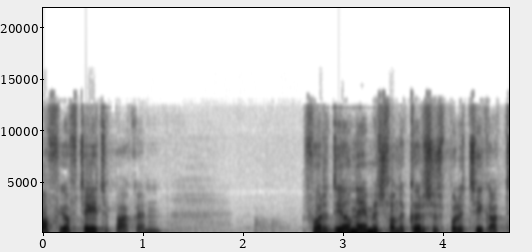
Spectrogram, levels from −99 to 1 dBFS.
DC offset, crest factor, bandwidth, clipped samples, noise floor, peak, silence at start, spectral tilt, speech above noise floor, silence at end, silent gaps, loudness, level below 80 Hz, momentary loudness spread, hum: under 0.1%; 14 dB; 13 kHz; under 0.1%; -55 dBFS; 0 dBFS; 0 s; -4 dB/octave; 42 dB; 0 s; none; -13 LUFS; -58 dBFS; 15 LU; none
